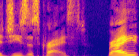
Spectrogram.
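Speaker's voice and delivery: plain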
